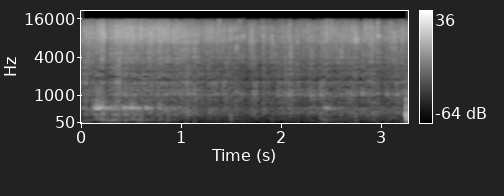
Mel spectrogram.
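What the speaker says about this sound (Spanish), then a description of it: "Ya está caliente y ahora echamos la cebolla." Chopped onion sizzling loudly in hot oil as a base for a squash and sweet potato soup, a dense, continuous frying hiss with a few soft clicks, alone and close.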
